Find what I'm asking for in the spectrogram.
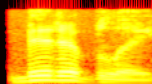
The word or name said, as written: biddably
